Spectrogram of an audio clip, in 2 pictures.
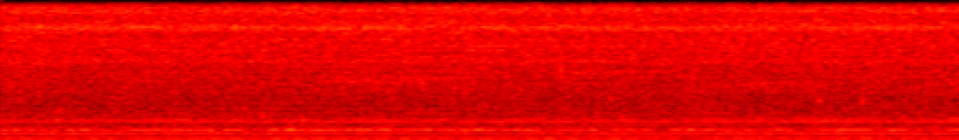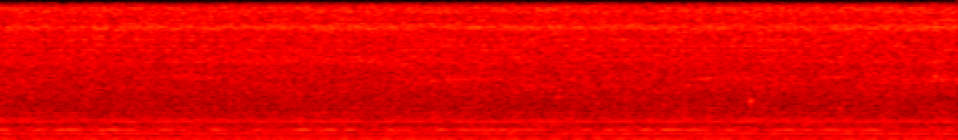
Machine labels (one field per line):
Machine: pump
